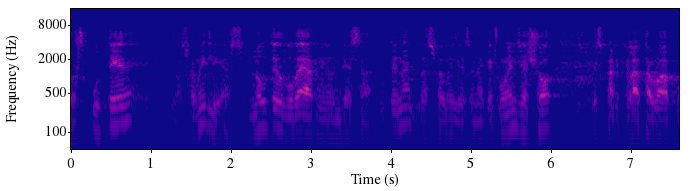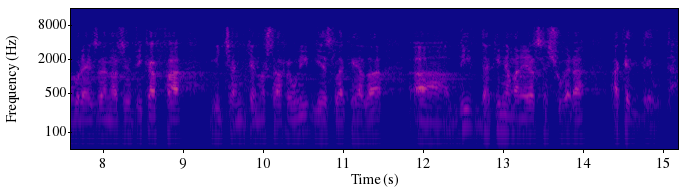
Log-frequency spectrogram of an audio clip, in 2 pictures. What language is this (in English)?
Catalan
